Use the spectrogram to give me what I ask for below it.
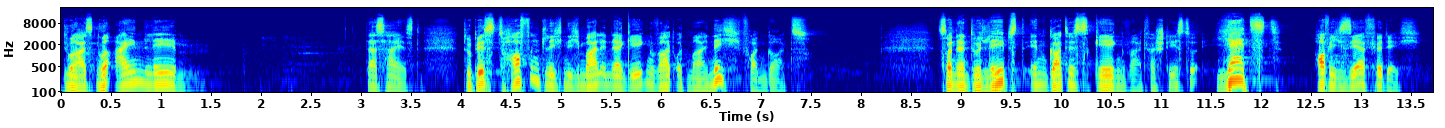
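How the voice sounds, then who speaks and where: Older male preacher, high and bright, punchy sermon delivery with direct questions to the congregation. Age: around 60. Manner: animated, addresses listeners directly with frequent "verstehst du?"; swings between loud emphatic lines and quiet asides, slows down for key phrases. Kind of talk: lively sermon. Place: church congregation.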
